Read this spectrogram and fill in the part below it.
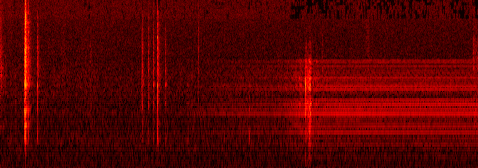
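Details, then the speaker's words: Electrohome Cosmic tube radio being tested for output distortion with its speaker: low steady buzz of mains hum under a few clicks, growing buzzier; owner suspects the hum, found coming from the radio, speaker working fine. "but i suspect it's the hum let's just see what the hum looks like"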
